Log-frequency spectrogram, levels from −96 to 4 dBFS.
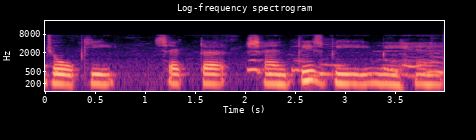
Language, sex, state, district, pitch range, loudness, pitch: Hindi, female, Chandigarh, Chandigarh, 200-210 Hz, -17 LUFS, 205 Hz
